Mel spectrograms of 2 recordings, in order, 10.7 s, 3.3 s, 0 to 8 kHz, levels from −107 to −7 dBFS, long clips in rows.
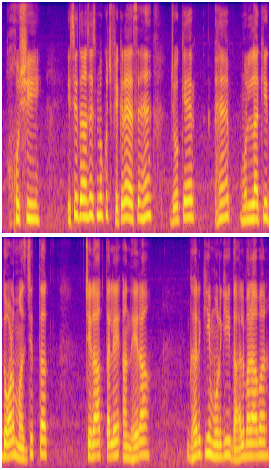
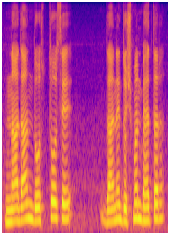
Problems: background sounds at intervals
